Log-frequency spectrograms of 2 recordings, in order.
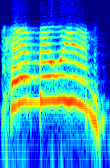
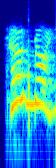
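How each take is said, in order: First: Screamed high and loud; shouted outrage. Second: High but quieter disbelieving repeat; softer repeat. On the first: Podcaster raging at a cheap contract offer, outraged shout. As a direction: scream the number in disbelief. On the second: Podcaster repeating the offer, stunned disbelief. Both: Real, not acted. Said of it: "That's the end of my crash out".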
